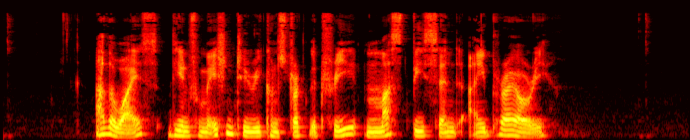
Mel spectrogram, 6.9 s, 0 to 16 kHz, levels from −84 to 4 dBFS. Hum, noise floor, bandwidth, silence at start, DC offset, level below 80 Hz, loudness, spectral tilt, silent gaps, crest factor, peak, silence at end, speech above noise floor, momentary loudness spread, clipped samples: none; -71 dBFS; 11.5 kHz; 0.95 s; under 0.1%; -56 dBFS; -20 LUFS; -5.5 dB/octave; none; 18 dB; -2 dBFS; 1.45 s; 51 dB; 7 LU; under 0.1%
